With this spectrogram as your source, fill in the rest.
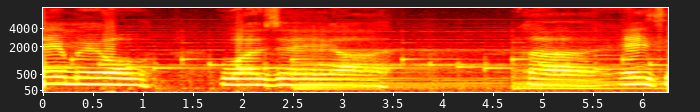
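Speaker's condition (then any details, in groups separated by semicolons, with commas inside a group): ALS; losing clear speech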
